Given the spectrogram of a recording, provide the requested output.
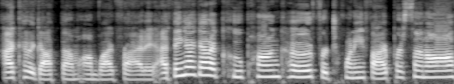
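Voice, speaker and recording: On a very clean recording with a silent background, a woman speaks at a moderate pace and fairly high pitch, her tone bright and sharp and her intonation lively. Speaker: planner and crafting YouTuber. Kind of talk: casual product chat. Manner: casual with fillers.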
